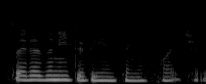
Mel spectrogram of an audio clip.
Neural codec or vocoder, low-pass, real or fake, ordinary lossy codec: codec, 16 kHz in and 24 kHz out, 1 kbps, XY-Tokenizer; 7.2 kHz; fake; none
